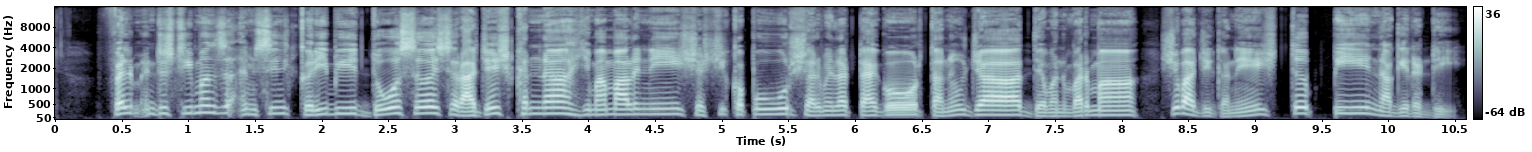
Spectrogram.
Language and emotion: Kashmiri, neutral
